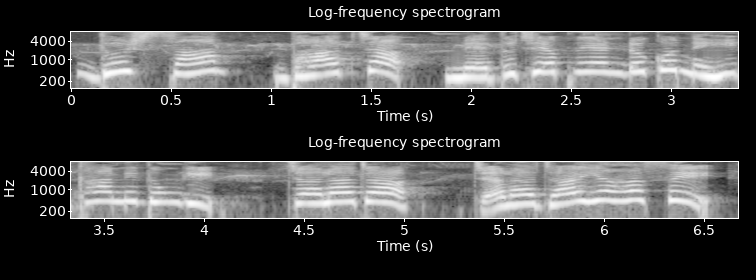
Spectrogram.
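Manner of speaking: high, fast cry to drive the snake off; a mother bird yelling at an intruder; shouting at the snake. Acted. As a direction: bird shouts at the snake to leave her eggs. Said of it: "तो Tony उसे देखकर चिल्लाती है".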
